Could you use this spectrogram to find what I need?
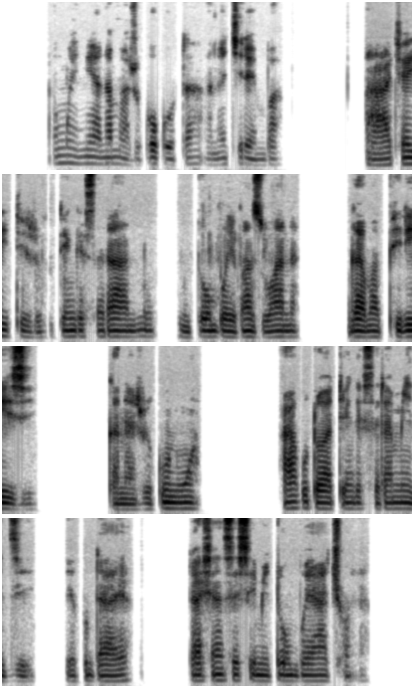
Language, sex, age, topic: Ndau, male, 18-24, health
